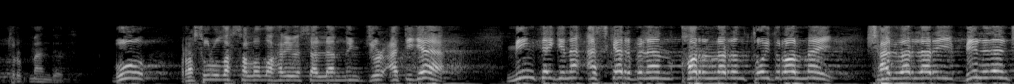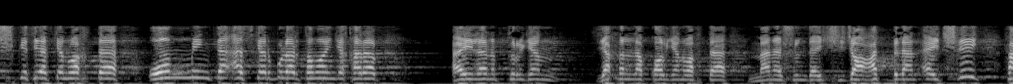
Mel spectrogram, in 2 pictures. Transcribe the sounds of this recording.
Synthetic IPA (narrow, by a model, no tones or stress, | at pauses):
p̚t̪ʰʊɾɪpma̰nd̪ḛd̪ɪ | bʊɾɒsʊlˠʊlˠːɑhsɒlˠːɑlˠːɑɦalahwasalːamnɪŋd͡ʒʊɾat̪ʰɪɡʲa | mɪŋt̪aɡʲɪnaʔaskʲaɾbɪlanqʰɒɾɪnlaɾɪnt̪ʰojd̪ɪɾɒlˠmaj | ʃalvaɾlaɾɪbe̞lɪd̪ant͡ʃʰʊ̥ʃɪ̥p̚kʲe̞t̪ʰajɒt̪̚kʲanwɑqt̪ːaonmɪŋt̪aʔaskʲaɾbʊlaɾt̪ʰɒmɒŋɡʲaqʰɑɾap̚ | ajlanɪp̚t̪ʰʊɾɡʲan | jɑqʰɨnlap̚qʰɒlˠɡʲanwɑqt̪ːamanaʃʊnd̪ajʃɪd͡ʒɒat̪̚bɪlanajt̪ʰɪ̥ʃlɪk̚ʲf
